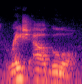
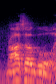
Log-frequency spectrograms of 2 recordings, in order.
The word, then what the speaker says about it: Ra's al Ghul: 10 11 so 111 votes 111 votes for race out ghoul Ra's al Ghul ever you want to pronounce it unbelievable I was really shocked that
